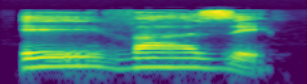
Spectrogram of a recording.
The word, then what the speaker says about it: évasé: Remember, one S between two vowels. Z. Évasé.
